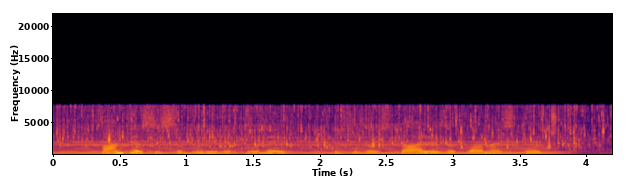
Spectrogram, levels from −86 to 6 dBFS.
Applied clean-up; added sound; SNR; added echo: none; Stream + Bowed string instrument; 5 dB; none.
